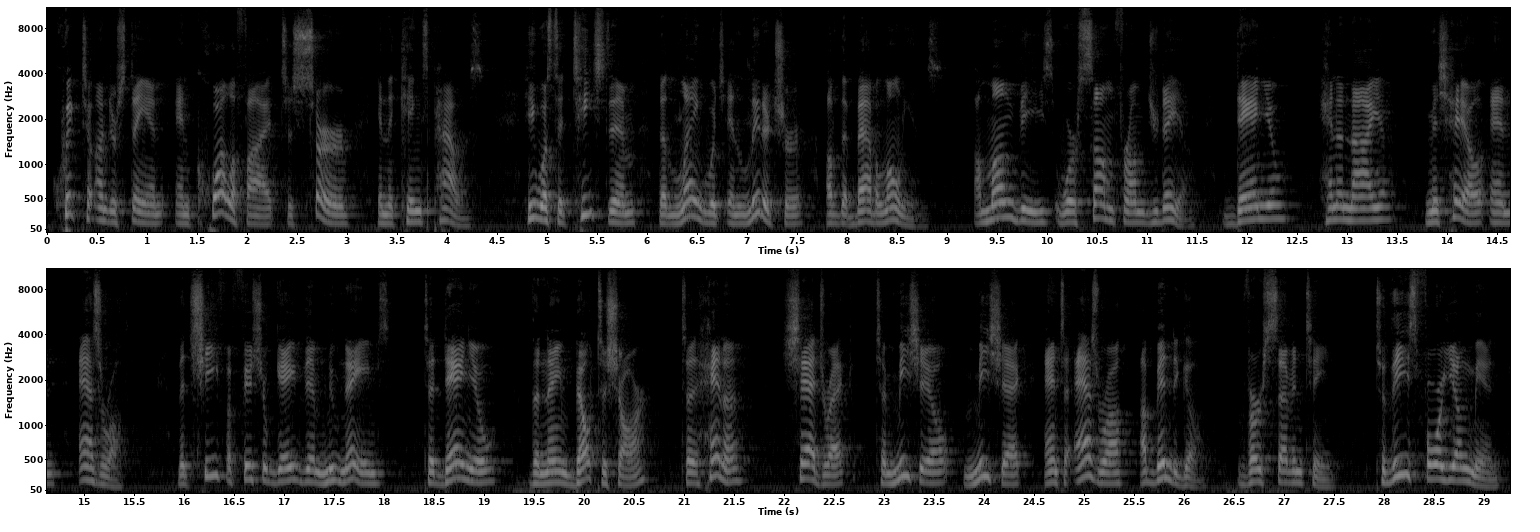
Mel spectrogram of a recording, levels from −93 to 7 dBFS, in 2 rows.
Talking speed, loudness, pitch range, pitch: 130 wpm, -48 LUFS, 135-180 Hz, 150 Hz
